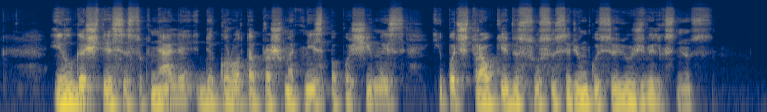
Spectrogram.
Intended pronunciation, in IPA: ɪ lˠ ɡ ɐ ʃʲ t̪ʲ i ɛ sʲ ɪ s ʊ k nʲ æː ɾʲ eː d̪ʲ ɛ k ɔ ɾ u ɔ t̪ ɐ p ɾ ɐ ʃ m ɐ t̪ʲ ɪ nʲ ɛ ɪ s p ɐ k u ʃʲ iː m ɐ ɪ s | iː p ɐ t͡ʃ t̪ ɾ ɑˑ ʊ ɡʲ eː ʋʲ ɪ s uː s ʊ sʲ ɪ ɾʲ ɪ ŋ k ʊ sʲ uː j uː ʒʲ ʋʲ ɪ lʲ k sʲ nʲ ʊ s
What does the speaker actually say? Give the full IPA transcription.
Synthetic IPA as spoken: ɪ lˠ ɡ ɐ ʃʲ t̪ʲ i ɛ sʲ ɪ s ʊ k nʲ æː lʲ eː d̪ʲ ɛ k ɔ ɾ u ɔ t̪ ɐ p ɾ ɐ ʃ m ɐ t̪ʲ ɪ nʲ ɛ ɪ s p ɐ p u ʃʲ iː m ɐ ɪ s | iː p ɐ t͡ʃ t̪ ɾ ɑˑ ʊ kʲ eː ʋʲ ɪ s uː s ʊ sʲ ɪ ɾʲ ɪ ŋ k ʊ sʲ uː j uː ʒʲ ʋʲ ɪ lʲ k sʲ nʲ ʊ s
